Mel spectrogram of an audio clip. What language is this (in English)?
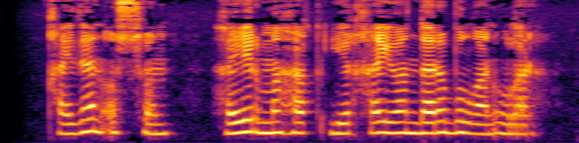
Bashkir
